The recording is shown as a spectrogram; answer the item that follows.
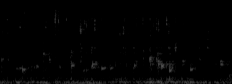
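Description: Near silence with faint, scattered drips of liquid: freshly strained fermented tepache dripping and its foam settling.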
